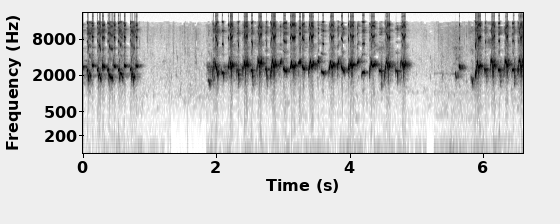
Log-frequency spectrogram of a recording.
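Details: Yellow-vented bulbul giving clear, lively song meant to lure other bulbuls into singing: fast, jumbled, bubbly notes in three runs with brief silences between.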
